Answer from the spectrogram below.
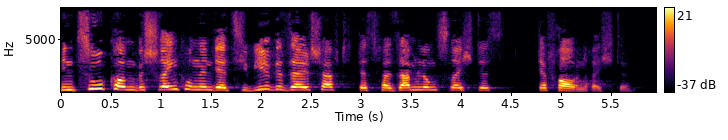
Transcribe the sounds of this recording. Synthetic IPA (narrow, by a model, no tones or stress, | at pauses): hɪnt͡suːkʰɔmənbəʃʁ̥ɛŋkʊŋəndeːɐt͡siviːlɡəzɛlʃaftd̥ɛsfɛɐzamlʊŋsʁɛçtəs | d̥eːɐfʁ̥aʊənʁɛ̰çtə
